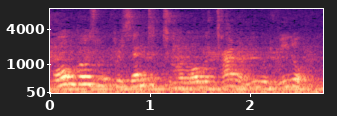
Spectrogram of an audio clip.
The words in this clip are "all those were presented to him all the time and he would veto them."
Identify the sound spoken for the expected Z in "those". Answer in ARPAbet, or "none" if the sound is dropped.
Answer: Z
